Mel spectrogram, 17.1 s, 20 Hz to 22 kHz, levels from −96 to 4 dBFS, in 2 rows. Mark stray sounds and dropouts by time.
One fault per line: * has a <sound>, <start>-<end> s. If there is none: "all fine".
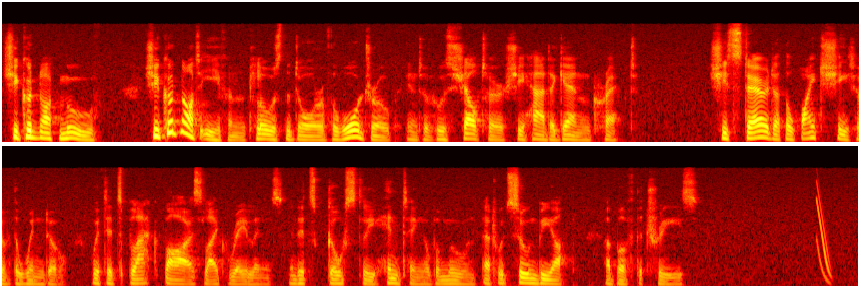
* has a chirp, 16.7-16.9 s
